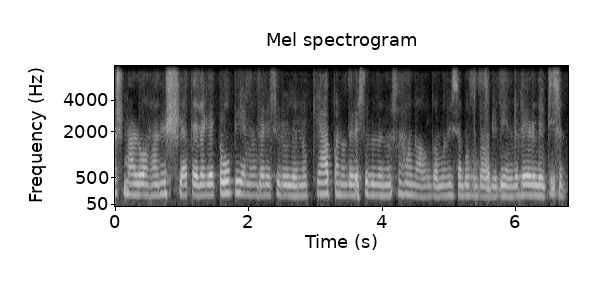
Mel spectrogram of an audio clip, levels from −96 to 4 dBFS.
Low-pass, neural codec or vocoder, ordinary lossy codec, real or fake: 7.2 kHz; codec, 16 kHz in and 24 kHz out, 0.6 kbps, FireRedTTS-2 codec; Opus, 16 kbps; fake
